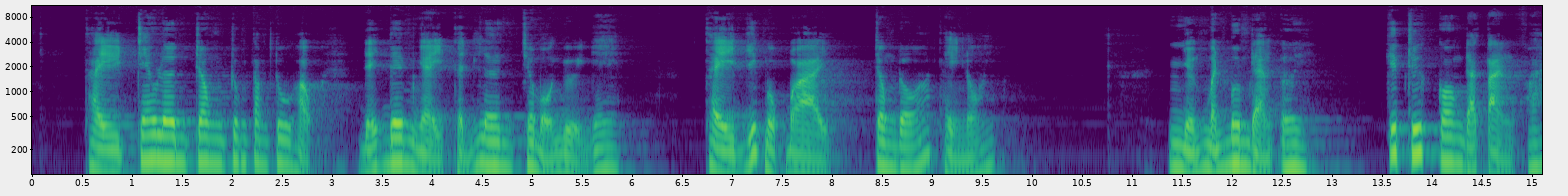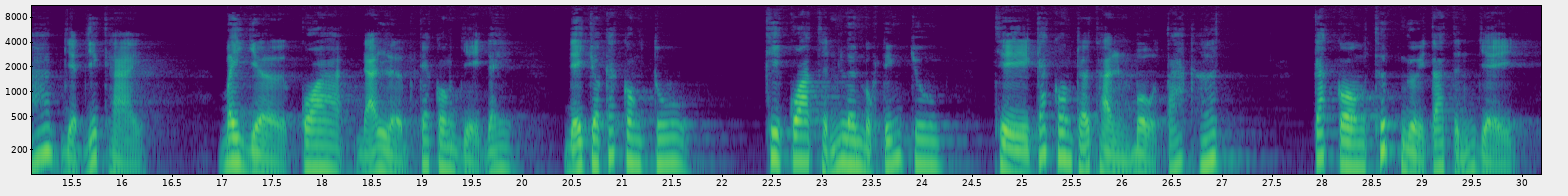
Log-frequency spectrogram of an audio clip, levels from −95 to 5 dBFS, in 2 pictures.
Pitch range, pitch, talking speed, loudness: 95-140 Hz, 115 Hz, 145 wpm, -26 LUFS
